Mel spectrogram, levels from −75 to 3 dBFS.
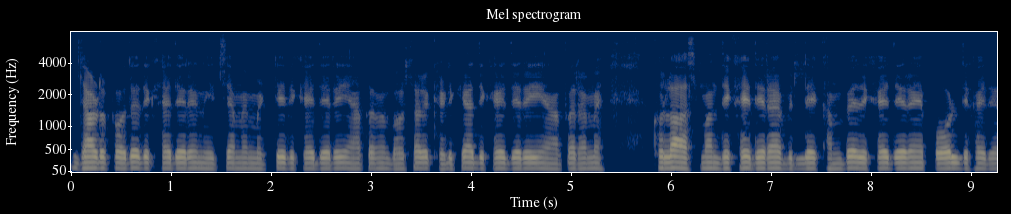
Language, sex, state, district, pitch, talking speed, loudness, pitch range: Hindi, male, Uttar Pradesh, Hamirpur, 115 Hz, 285 wpm, -34 LUFS, 110-115 Hz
